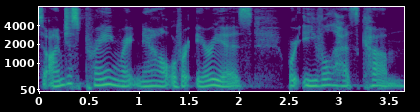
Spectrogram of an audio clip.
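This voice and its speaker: A woman of medium pitch with vocal fry, fairly even in intonation and fairly slow in pace. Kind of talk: prayer. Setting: church.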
